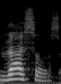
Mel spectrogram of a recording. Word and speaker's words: Thassos: No, it's like a D in Thassos. Thassos. Ah, okay. Oh, yeah, that's right. Thassos. But it's not a T either.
